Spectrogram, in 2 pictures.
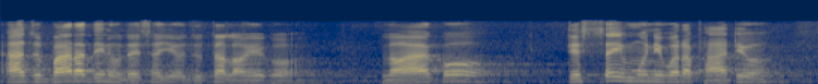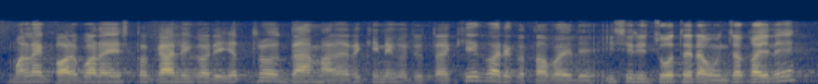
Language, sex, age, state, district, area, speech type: Nepali, male, 18-30, West Bengal, Darjeeling, rural, spontaneous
